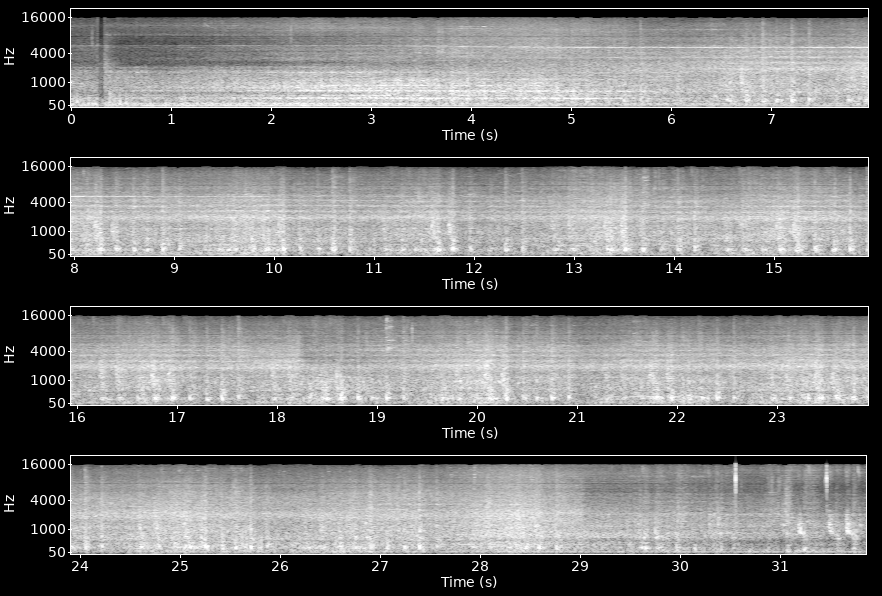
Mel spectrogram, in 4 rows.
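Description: A GT26CU-2 diesel-electric locomotive hauling a long passenger train passes close by, its engine hum strongest in the first few seconds. The coaches follow, rolling past with a steady clickety-clack of wheels over rail joints that fades as the last coach draws away near the end.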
